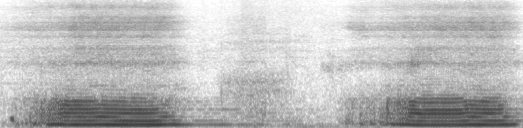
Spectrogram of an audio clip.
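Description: Two long, loud snores from a woman's husband in Adelaide, with a deep, buzzing, horn-like drone like a ship's horn, separated by a quieter breathy inhale, with no talking.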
